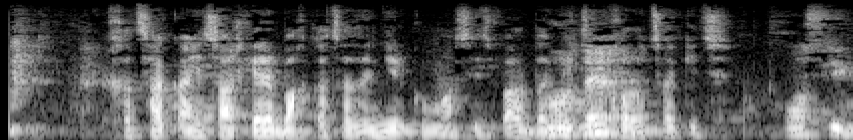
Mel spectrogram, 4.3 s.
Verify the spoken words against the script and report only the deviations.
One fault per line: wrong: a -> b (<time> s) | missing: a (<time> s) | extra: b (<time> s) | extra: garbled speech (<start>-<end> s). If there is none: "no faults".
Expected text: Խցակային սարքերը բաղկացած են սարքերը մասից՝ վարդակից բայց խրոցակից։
wrong: սարքերը -> երկու (2.0 s)
wrong: բայց -> և (3.0 s)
